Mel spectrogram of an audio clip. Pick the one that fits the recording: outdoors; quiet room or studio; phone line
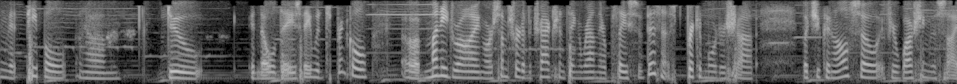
phone line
